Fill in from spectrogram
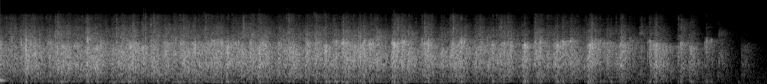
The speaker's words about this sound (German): Das ist echt ein Applaus wert.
